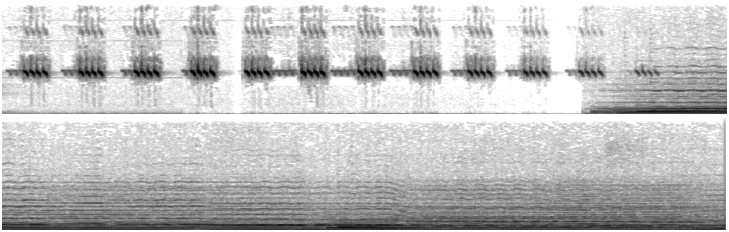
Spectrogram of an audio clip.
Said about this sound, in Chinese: 台湾诗人外先生说，在海外，夜间听到蟋蟀叫，就会以为那是在四川乡下听到的那一只。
